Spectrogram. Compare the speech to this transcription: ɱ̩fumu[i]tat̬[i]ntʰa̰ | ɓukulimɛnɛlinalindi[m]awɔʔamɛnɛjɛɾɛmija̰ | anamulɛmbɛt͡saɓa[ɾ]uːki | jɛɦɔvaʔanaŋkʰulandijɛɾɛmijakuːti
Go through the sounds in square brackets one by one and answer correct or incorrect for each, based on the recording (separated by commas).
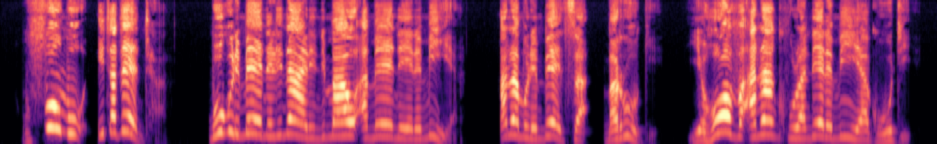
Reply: correct, incorrect, correct, correct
